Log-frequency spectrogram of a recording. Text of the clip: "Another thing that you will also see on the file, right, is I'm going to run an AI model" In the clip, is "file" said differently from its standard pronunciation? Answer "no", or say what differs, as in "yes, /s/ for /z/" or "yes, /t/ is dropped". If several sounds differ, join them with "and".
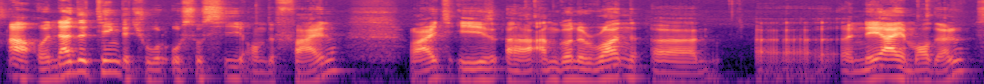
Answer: no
